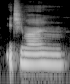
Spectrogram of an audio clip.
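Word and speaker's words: 一万: to come and they give them it's one ichiman goen how do you say that Ichiman Ichiman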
